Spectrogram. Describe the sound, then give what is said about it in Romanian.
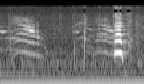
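Several cats meow in turn, a drawn-out mew near the start, a softer one midway and a louder, sharper meow near the end, with no talking. “Stați, pisicuțelor, că vă dau la toate de mâncare, îndată. Uf, că multe mai sunteți.”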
